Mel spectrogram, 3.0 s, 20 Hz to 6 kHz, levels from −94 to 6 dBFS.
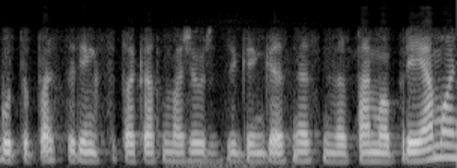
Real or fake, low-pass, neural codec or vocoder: real; 5.4 kHz; none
